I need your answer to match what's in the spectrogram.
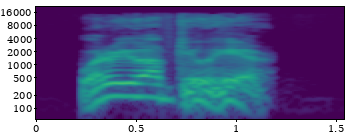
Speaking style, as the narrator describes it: he barked

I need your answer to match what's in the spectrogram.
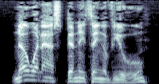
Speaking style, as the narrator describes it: the abbot said curtly

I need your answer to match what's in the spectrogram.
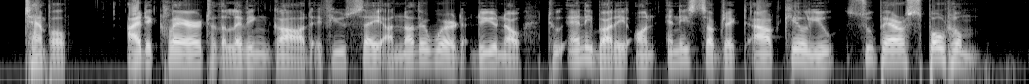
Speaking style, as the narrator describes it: Cranley said sternly

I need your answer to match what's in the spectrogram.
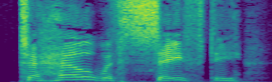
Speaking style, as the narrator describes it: she cried

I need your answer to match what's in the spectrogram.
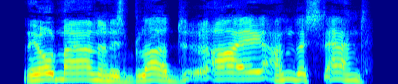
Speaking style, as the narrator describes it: cried Mitya frantically

